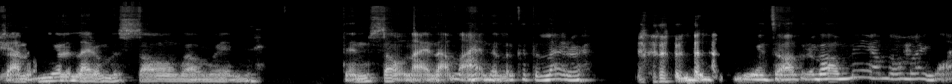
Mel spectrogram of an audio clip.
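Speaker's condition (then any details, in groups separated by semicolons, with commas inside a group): Multiple sclerosis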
